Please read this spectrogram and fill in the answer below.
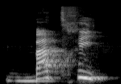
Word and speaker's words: batterie: Batterie, batterie, batterie.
